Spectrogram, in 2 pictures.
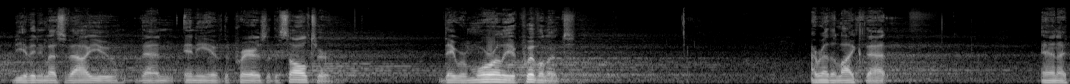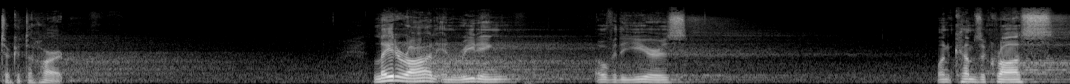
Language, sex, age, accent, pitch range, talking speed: English, male, 50-69, American, 90-115 Hz, 105 wpm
